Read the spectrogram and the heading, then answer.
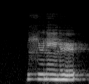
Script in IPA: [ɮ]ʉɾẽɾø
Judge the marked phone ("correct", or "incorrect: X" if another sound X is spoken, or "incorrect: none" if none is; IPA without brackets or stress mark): correct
